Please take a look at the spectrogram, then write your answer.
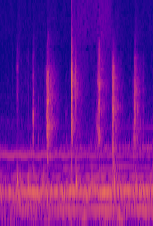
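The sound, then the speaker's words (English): A quick series of about seven or eight sharp mouth clicks, made by a person as vocal tics, at an uneven pace, fairly soft, over a steady low hum with no talking. “can you make the click sound? Like, is this a sound you make or what? Yeah, it's a sound.”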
